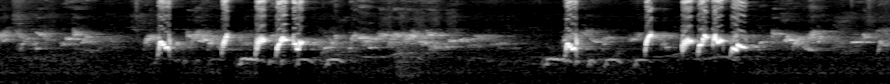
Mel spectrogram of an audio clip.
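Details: Red-whiskered bulbul giving two quick bursts of lively chirped notes with crisp ticking accents, about three seconds apart. Quieter, lower warbling notes and a soft background hiss fill the gaps.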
